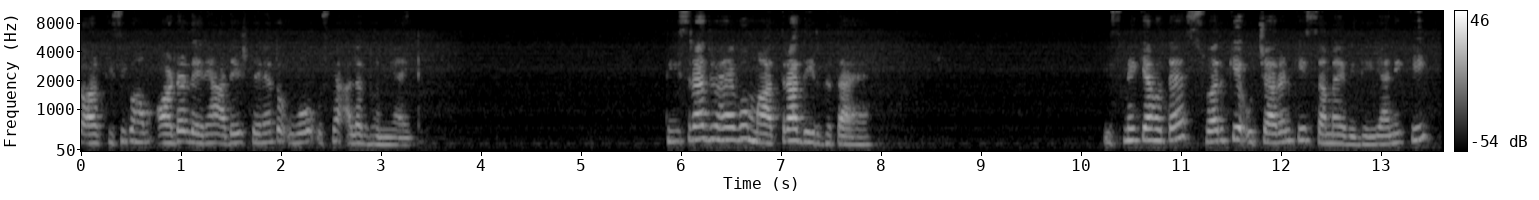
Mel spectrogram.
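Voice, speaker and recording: A woman teacher giving an exam-prep lecture, explaining terms and slowly repeating them for her students. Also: mid-range voice, slightly rough, poor audio.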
